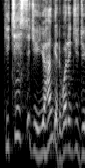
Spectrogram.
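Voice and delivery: normal talking voice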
